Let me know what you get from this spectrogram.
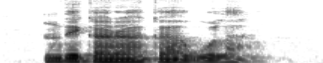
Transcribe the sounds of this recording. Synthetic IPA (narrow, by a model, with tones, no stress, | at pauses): n̩˦dɪ˦ka˨ɾa˦a˦ka˦a˨ɡʷʊ˦la˦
